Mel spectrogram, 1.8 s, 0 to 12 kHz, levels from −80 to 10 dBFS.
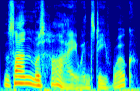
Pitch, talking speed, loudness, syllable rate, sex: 130 Hz, 240 wpm, -19 LUFS, 4.7 syllables/s, male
